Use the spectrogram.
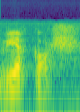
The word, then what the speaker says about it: Viracocha: Viracocha, yo lo he experimentado 20 veces, de hacer pronunciar este nombre a un indio aymara o a un indio quichua. Todos lo pronuncian Virkosh. Virkosh.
